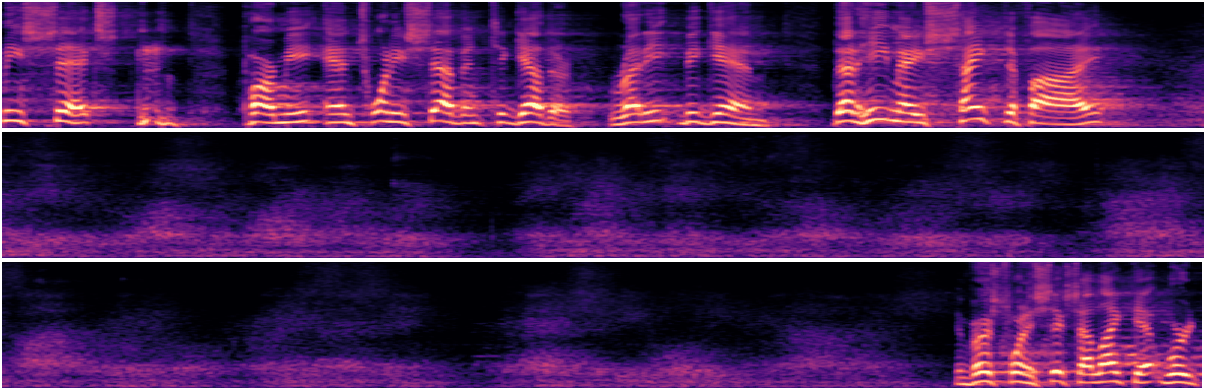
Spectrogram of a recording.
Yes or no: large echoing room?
yes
